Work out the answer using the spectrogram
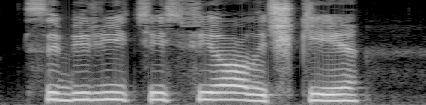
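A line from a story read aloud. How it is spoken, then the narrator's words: Mentor hissing telepathically. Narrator (Russian): Мысленно процедила наставница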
